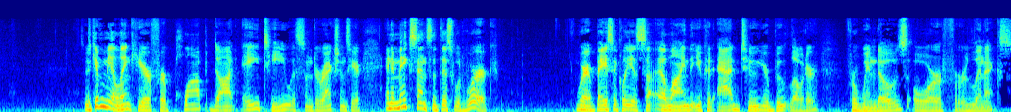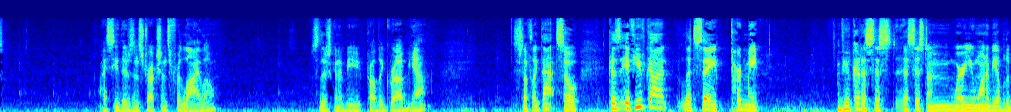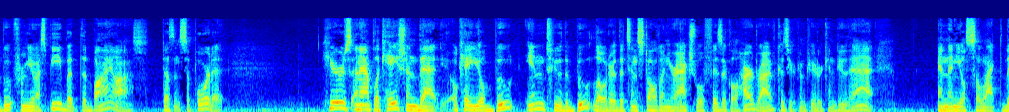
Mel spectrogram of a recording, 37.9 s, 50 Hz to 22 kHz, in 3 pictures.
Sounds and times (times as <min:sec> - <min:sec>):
Speech: 0:01.0 - 0:06.3, 0:07.2 - 0:12.8, 0:13.9 - 0:15.4, 0:16.5 - 0:18.1, 0:19.0 - 0:22.2, 0:23.1 - 0:28.1, 0:29.3 - 0:36.2, 0:37.0 - 0:37.8.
